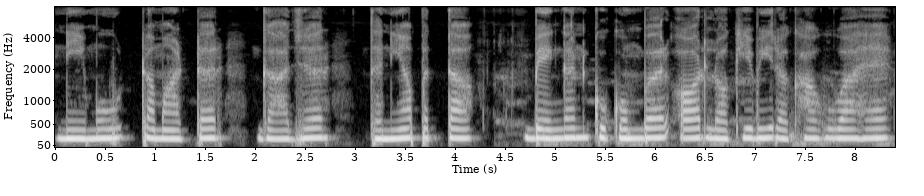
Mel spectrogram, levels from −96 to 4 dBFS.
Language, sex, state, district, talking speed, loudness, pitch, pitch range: Hindi, female, Jharkhand, Deoghar, 95 wpm, -14 LUFS, 200 Hz, 190-205 Hz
